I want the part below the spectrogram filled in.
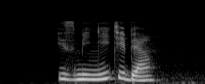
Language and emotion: Russian, neutral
